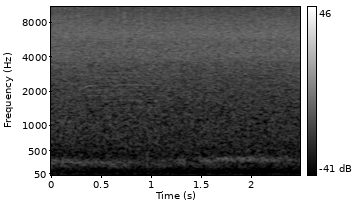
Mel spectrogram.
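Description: Steady, even Minecraft rain hisses without a break, soft and diffuse with a faint low hum underneath, and no voices.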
